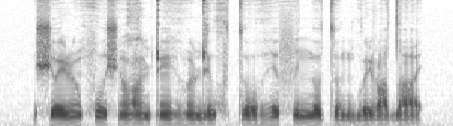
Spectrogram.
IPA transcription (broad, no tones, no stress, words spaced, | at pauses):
ʃɵɪ̯ɭõfo ʃõʕĩʈẽ ɦõɖexʷ to ɦefino tonɡʷi ɭadˤe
